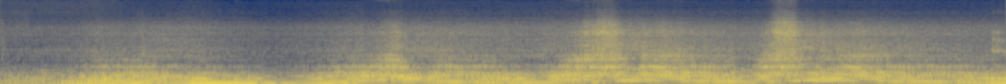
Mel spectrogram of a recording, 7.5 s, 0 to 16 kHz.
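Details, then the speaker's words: Scion tC after muffler delete, recorded inside the cabin: loud droning rasp rises and falls with throttle blips up to about 5,000 rpm, raw and unmuffled; loud exhaust from muffler delete. "And how does it sound in the cabin? Let's take a listen. Oh yeah, it might be louder than I thought."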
